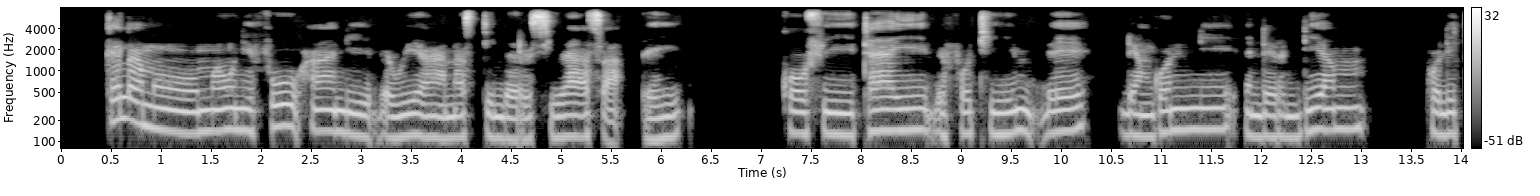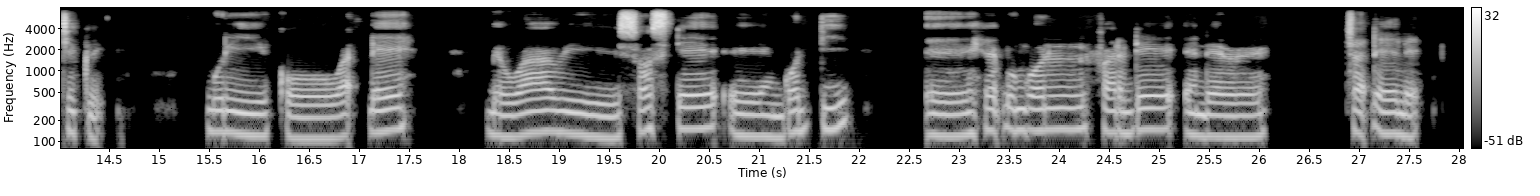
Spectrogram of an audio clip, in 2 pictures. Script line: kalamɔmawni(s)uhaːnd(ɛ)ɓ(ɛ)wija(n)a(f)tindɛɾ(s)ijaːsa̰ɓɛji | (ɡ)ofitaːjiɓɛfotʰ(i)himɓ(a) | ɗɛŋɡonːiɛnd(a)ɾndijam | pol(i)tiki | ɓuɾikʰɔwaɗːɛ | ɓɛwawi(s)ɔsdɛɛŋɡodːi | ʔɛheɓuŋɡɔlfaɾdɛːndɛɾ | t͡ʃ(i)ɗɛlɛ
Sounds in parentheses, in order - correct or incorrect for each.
incorrect, incorrect, correct, correct, incorrect, correct, incorrect, correct, incorrect, incorrect, correct, correct, incorrect

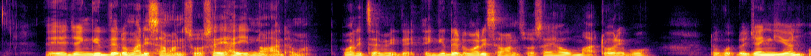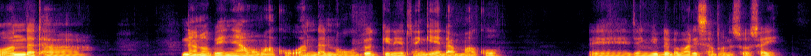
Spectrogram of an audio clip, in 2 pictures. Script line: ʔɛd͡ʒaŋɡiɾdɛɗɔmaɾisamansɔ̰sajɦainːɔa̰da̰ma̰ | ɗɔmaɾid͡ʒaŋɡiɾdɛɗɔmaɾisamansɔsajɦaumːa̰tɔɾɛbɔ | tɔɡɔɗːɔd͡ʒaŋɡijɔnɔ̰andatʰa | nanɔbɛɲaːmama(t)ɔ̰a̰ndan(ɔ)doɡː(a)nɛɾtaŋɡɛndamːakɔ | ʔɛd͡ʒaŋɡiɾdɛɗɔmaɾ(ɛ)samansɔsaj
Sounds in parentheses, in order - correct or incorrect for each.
incorrect, correct, incorrect, incorrect

